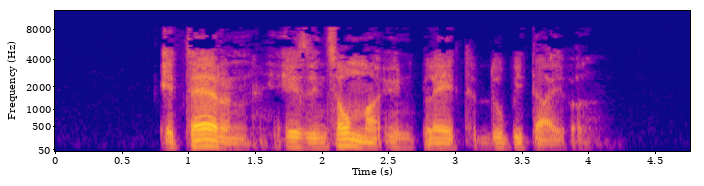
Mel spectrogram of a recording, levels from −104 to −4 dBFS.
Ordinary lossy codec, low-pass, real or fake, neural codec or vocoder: MP3, 32 kbps; 10.8 kHz; real; none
